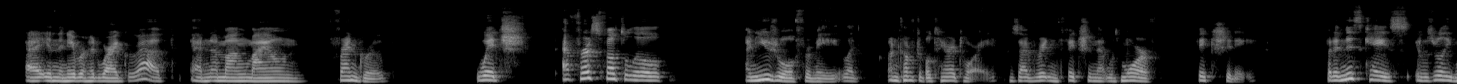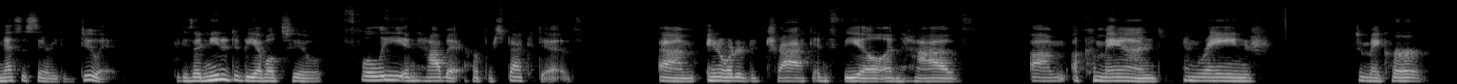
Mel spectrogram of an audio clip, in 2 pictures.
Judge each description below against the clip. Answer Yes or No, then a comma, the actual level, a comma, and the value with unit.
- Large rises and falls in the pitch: No, average, 3.3 semitones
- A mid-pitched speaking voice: Yes, medium, 165 Hz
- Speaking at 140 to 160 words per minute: Yes, average, 150 wpm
